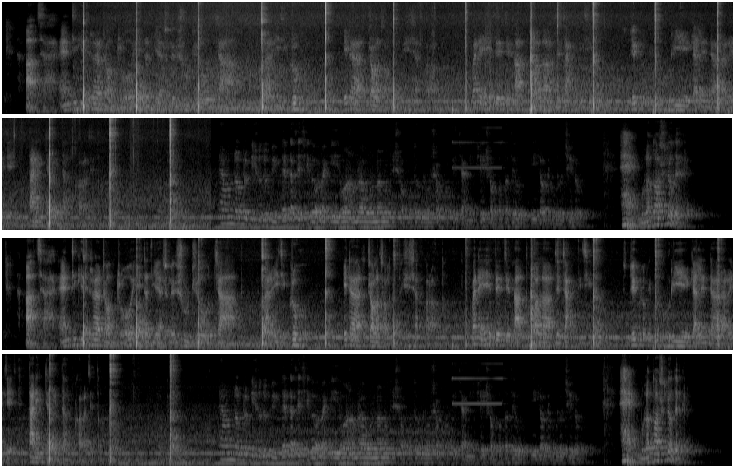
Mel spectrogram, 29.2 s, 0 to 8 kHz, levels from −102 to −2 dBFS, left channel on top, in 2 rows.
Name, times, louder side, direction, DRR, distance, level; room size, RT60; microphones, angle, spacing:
voice 1, 0.5-4.7 5.2-6.1 6.8-8.9 9.4-12.0 12.5-16.6 26.6-28.3, right 3 dB, 45° right, 3 dB, 1.2 m, -60 dB
sound 1, 1.4-18.8, left 11 dB, 80° left, 0.3 m, -51 dB
sound 2, 6.0-25.0, right 1 dB, 25° right, 0.4 m, -71 dB
sound 3, 16.8-22.1, right 1 dB, 25° left, 2.3 m, -75 dB
voice 2, 17.7-18.2 18.9-26.2, equal, ahead, -2 dB, 1.5 m, -67 dB
10.5 x 6.1 x 2.8 m, 1.0 s
head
